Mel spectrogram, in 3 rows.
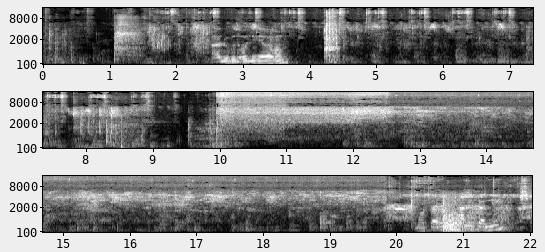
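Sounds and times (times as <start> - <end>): loud hiss of steam: 9.9 - 18.4
food sizzling in hot oil: 9.9 - 20.6.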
